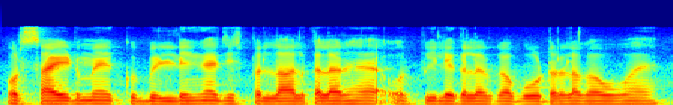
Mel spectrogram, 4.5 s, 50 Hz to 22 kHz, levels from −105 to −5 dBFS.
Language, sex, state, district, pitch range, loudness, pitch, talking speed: Hindi, male, Uttar Pradesh, Shamli, 110-115 Hz, -19 LUFS, 110 Hz, 255 wpm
